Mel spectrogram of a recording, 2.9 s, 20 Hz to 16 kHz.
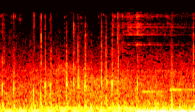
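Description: Hooves of the horse Roach clatter in a steady galloping rhythm in The Witcher 3: Wild Hunt, close and continuous, growing slightly louder near the end.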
